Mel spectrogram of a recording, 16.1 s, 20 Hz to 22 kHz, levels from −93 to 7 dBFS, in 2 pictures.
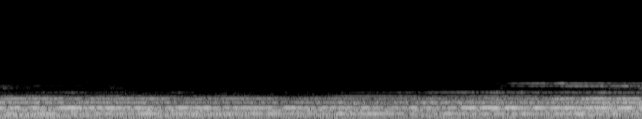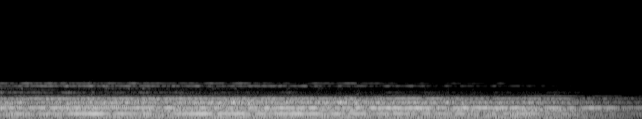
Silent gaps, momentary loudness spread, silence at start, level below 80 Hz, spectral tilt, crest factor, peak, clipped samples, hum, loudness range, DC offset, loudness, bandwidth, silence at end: none; 8 LU; 0 s; -42 dBFS; -19.5 dB/octave; 14 dB; -12 dBFS; under 0.1%; none; 6 LU; under 0.1%; -26 LUFS; 1.4 kHz; 0 s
